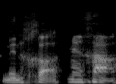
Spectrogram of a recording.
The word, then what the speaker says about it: mincha: That's the thing, and it is mincha. Mincha. Well, mincha. It's more of like a minchuh, like mincha.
